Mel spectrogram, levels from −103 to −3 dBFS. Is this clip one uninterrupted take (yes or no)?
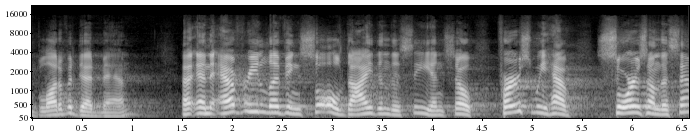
yes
